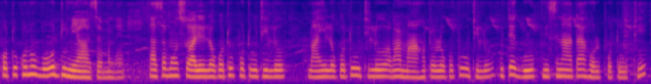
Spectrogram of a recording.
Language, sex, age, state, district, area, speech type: Assamese, female, 30-45, Assam, Biswanath, rural, spontaneous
